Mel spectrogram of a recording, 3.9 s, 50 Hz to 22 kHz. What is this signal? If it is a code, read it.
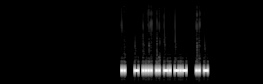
Morse code, heard as a keyed tone, about 69 wpm, 700 Hz. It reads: I THINK IT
